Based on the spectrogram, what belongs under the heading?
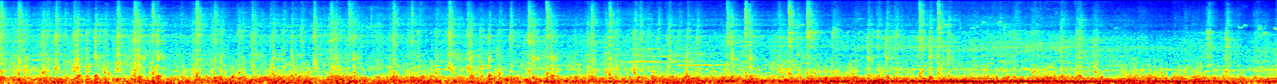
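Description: Passenger train coaches rolling past on the track, wheels clicking over the rail joints over a steady low rumble.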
